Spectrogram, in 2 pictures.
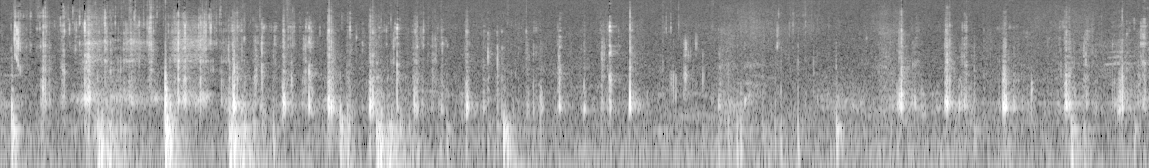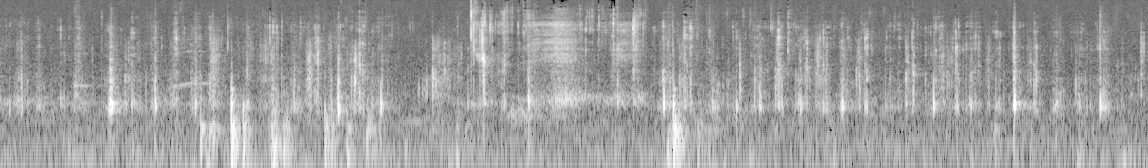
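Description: Close-miked mouth sounds of chewing fried chicken and rice: wet smacks and clicks, with occasional crunches.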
